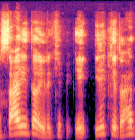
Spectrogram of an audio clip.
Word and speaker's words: CIDR: 흔히 " 사이다 " 라고 발음 하기 도 합니다 .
